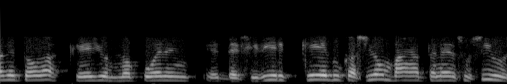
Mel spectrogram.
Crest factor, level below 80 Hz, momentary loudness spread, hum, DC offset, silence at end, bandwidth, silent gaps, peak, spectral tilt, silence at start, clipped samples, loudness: 16 dB; -86 dBFS; 7 LU; none; under 0.1%; 0 s; 4.1 kHz; none; -14 dBFS; -7.5 dB/octave; 0 s; under 0.1%; -29 LUFS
